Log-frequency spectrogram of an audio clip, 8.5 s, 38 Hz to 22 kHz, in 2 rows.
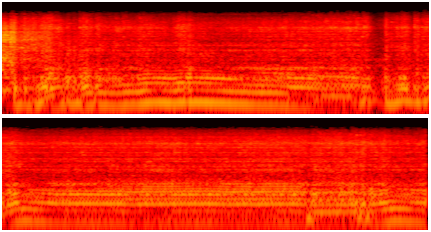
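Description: Škoda 130's four-cylinder engine catching and running, its revs rising and falling unevenly; about four seconds in the revs drop sharply for a moment before it picks up again and runs steadily.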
